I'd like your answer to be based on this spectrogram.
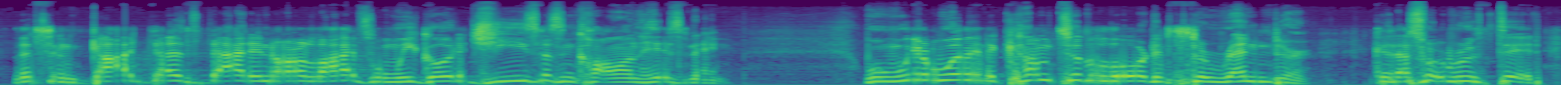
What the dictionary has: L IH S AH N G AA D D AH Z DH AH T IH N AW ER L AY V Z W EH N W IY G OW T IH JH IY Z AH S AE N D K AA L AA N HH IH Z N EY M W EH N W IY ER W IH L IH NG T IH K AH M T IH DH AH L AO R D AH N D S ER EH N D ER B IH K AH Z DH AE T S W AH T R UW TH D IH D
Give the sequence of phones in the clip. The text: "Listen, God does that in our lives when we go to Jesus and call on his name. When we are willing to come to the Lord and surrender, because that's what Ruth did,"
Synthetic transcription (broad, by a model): L IH S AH N G AA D D AH Z DH AH T IH N AW ER L AY V Z W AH N W IY G OW T IH JH IY Z AH S N K AA L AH N IH Z N EY M W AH N W IY ER W IH L IH NG T IH K AH M T IH DH AH L AO R D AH N S ER EH N D ER K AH Z DH AE T S W AH T R UW TH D IH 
